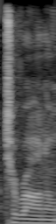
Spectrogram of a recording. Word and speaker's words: Toronto: It's like, I'm from Toronto and don't pronounce the second T.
